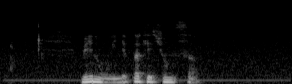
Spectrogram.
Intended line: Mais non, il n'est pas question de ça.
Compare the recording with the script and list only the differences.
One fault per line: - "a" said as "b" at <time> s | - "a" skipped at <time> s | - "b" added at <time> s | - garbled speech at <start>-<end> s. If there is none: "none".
none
